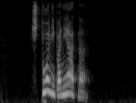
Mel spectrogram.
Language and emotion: Russian, angry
